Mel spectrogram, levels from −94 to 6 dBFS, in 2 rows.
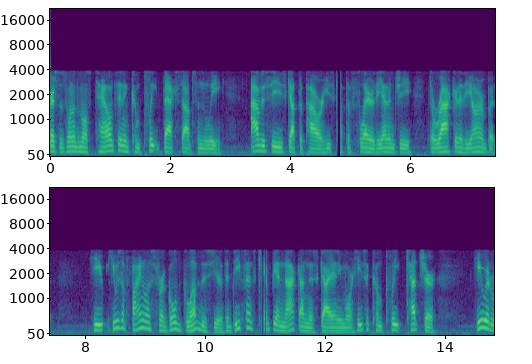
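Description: A speech recording over a G.711 telephone path is broken twice by packet loss filled with silence. At 4.78 s, between "got the power he's" and "the flair the energy", a single 60 ms hole opens. At 10.91 to 11.01 s, just before "be a knock on", the same 60 ms of sound is lost as several short gaps, none longer than 30 ms. The gap sizes fit 10 ms packets. Unlike concealment, nothing is smeared or repeated: the gaps are dead silence with hard edges.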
